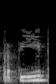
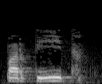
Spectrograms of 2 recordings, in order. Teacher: ਪਰਤੀਤ ਰਾਰਾ ਪੂਰਾ ਬੋਲਣਾ ਪ੍ਰਤੀਤ ਨਹੀਂ ਕਹਿਣਾ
